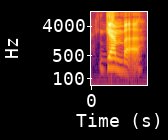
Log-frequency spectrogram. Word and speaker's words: Gemba: So first things first, Gemba. That's spelled G-E-M as in Mary, B as in boy, A, Gemba.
